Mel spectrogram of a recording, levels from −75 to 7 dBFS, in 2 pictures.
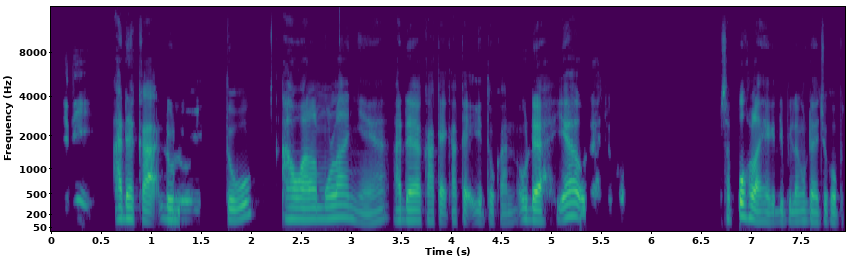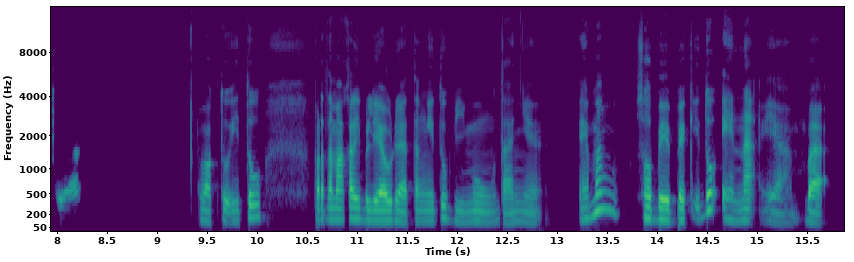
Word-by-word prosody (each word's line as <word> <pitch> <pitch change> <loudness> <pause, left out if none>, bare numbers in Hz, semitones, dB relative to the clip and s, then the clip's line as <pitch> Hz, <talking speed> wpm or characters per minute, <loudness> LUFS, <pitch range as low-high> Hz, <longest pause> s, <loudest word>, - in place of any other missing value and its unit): Jadi, 405 -4 -7 0.4
ada 150 0 +4
Kak, - - +6
dulu 130 -1 0
itu 135 +1 -6 0.5
awal 145 -1 +4
mulanya, 155 -8 0 0.3
ada 130 0 +2
kakek-kakek 120 0 -3
itu 120 - -9
kan, 110 - -8
udah, 135 -2 +6 0.2
ya - - +5
udah - - -7
cukup 450 -1 -15 1.0
sepuh 185 -2 +4
lah - - +7
ya 115 - -3
dibilang, 120 +1 -6
udah 115 - -1
cukup - - -4
tua. - - -8 1.3
Waktu 125 - -2
itu, 165 +1 0 0.5
pertama 140 -1 +3
kali 145 +1 +4
beliau 130 -1 +5
dateng 125 0 -1
itu 130 +6 -3
bingung, 120 -3 -7
tanya, 110 0 -6 0.3
"Emang 235 - -1 0.2
sop 150 -3 +3
bebek 135 0 +4
itu 250 - +7
enak 140 0 0
ya, - - -7 0.2
Mbak?" - - +4
135 Hz, 145 wpm, -27 LUFS, 120-150 Hz, 1.3 s, lah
